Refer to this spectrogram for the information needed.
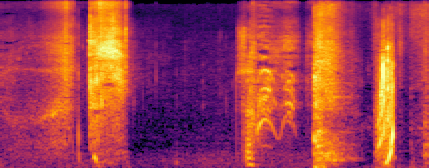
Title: Sneeze that scares the cat.🤣😂#funny #catsruleeverythingaroundme #pets #cat #kitten #funnyvideo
